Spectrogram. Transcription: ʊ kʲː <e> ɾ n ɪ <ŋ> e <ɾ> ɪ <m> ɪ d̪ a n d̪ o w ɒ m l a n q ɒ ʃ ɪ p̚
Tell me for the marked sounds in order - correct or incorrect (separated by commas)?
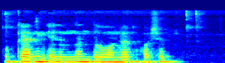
incorrect, correct, incorrect, correct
